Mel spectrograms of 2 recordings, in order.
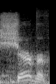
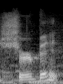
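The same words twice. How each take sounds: First: The second syllable has an added R sound. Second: The second syllable has no R sound. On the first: This is how the word is usually said. "I say sherbet, but there's no second R" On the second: This matches the written word. "so is it sherbet?"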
